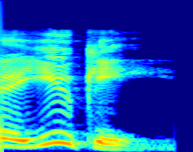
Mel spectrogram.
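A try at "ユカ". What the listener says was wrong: You said Yuki. It's Yuka, not Yuki. Yuka Sakazaki, not Yuki.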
